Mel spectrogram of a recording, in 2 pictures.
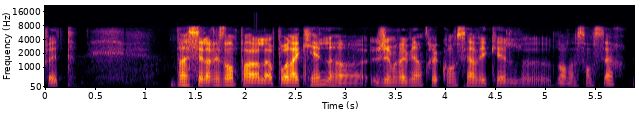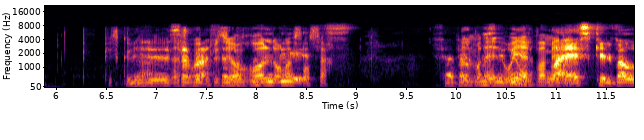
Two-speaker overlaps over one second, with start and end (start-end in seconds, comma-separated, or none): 6.7-8.5, 10.0-11.2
